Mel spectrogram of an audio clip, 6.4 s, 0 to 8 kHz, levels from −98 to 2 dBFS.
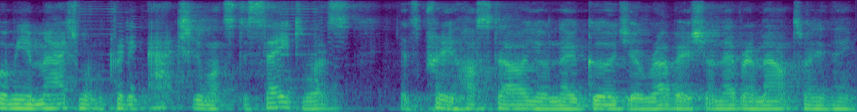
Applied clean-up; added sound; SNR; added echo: neural separator model SepFormer DNS4.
